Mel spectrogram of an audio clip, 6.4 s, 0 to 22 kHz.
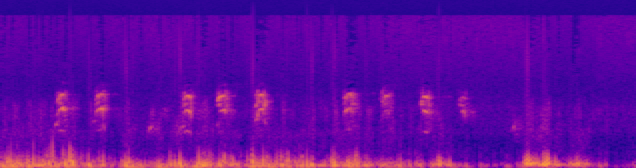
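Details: A Dachshund gives quick, sharp yapping barks, several each second, while hunting rabbits on 22 August 2012.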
